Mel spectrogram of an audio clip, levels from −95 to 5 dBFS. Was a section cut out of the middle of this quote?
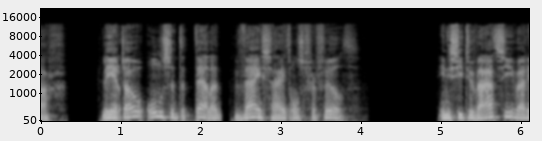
yes; 4 cuts; at 1.0 s, 1.7 s, 2.2 s, 3.3 s

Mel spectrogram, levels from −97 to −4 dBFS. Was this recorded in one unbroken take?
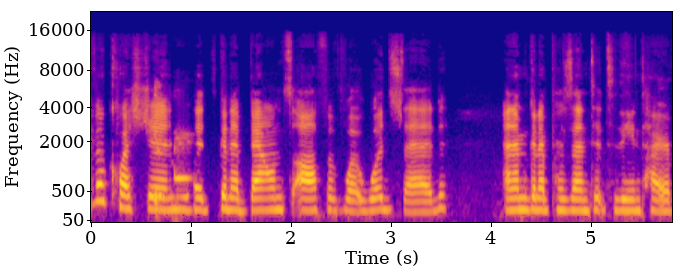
no; 1 cut; at 3.1 s

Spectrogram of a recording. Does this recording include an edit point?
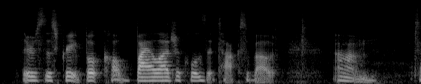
yes; 1 cut; at 2.0 s

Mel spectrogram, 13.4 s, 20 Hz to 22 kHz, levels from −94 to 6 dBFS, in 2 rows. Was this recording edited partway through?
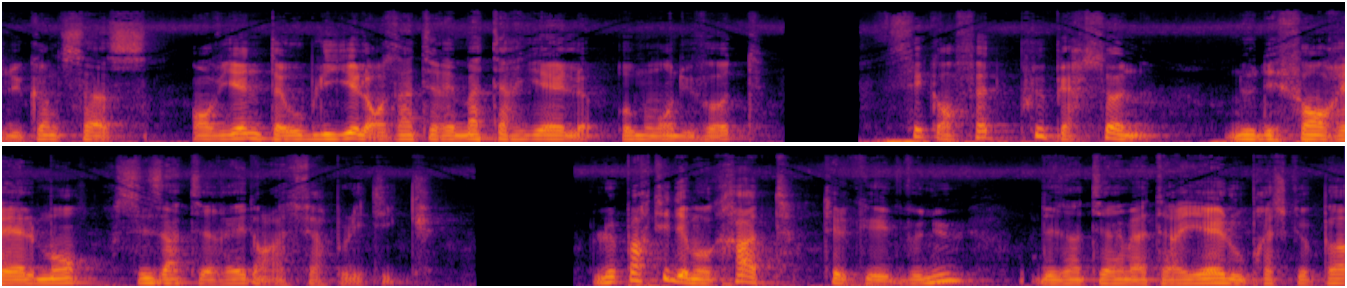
yes; 1 cut; at 11.8 s

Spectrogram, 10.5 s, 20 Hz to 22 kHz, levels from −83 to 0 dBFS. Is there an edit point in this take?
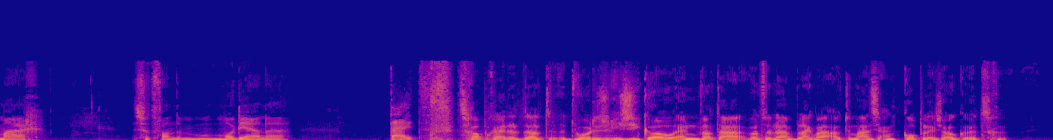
no; 0 cuts

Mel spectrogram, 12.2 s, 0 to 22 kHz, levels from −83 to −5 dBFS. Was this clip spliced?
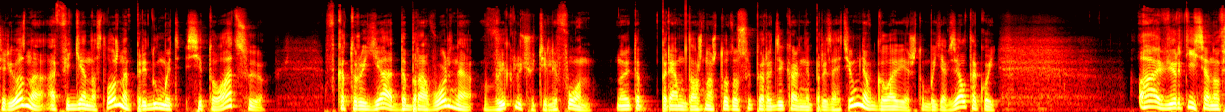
no; 0 cuts

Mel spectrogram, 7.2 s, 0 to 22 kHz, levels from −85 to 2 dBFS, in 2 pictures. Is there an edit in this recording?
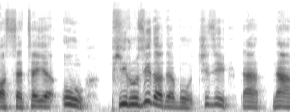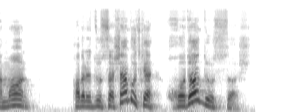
yes; 1 cut; at 3.3 s

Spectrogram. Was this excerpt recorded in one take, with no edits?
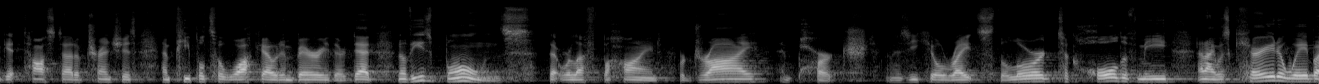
no; 4 cuts; at 5.4 s, 6.7 s, 7.7 s, 8.8 s

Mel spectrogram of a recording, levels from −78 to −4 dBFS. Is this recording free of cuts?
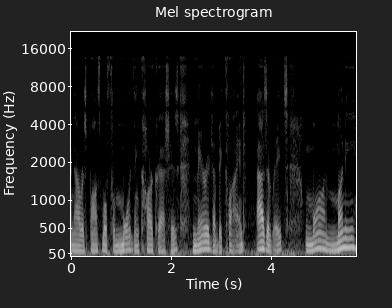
no; 4 cuts; at 1.2 s, 2.8 s, 4.0 s, 4.7 s

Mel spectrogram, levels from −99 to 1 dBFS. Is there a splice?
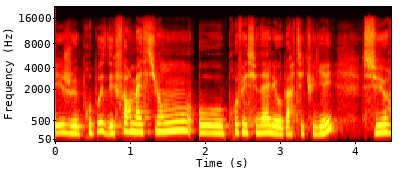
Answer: no; 0 cuts

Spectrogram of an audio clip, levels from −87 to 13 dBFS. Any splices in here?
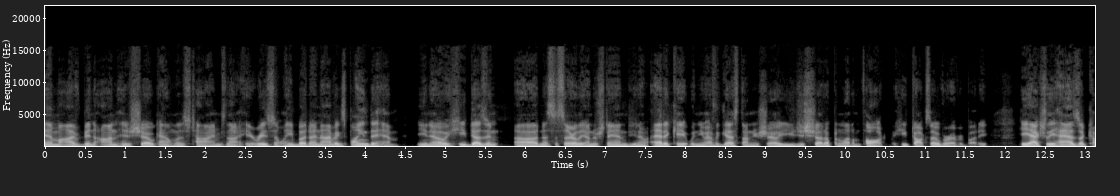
yes; 1 cut; at 4.5 s

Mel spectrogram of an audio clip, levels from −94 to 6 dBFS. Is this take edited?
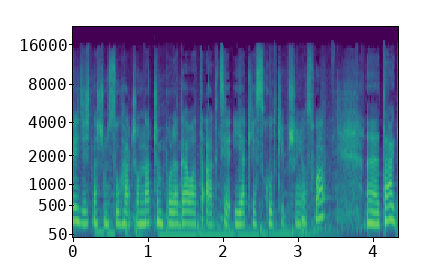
no; 0 cuts

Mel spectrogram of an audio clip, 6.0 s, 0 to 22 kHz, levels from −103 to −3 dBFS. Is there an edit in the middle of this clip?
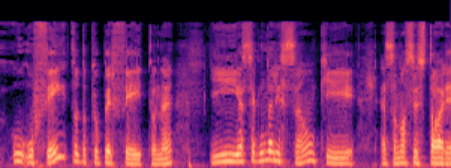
no; 0 cuts

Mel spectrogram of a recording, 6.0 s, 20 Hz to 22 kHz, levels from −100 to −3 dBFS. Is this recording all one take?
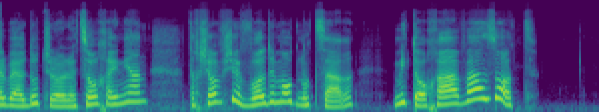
yes; 0 cuts

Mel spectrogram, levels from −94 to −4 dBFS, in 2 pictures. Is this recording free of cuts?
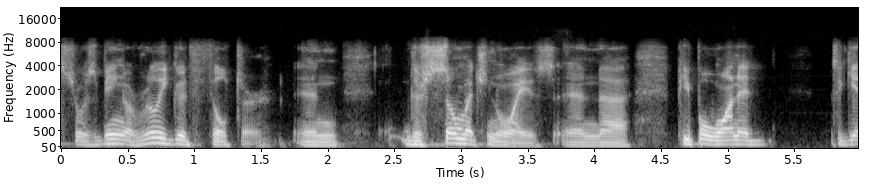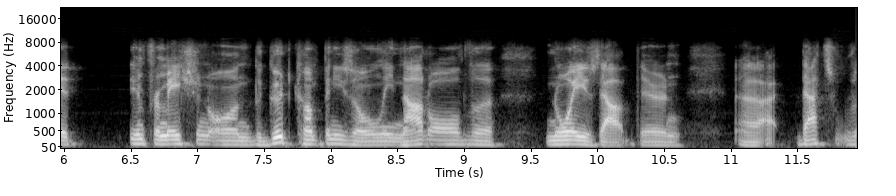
yes; 0 cuts

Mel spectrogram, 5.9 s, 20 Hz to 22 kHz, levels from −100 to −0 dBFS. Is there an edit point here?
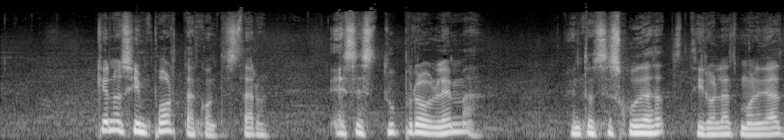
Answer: no; 0 cuts

